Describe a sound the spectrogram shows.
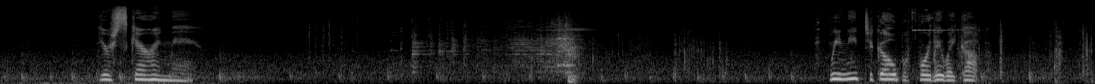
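A young woman speaks softly and anxiously.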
